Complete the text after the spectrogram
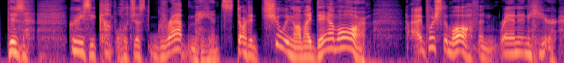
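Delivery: high, strained panicked victim; wounded man. Acted. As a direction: tell it in pain and panic. Wounded man tells attack.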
